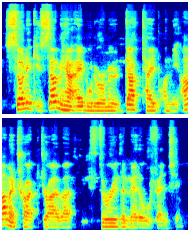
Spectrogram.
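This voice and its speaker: A man's voice: mid-range voice, a little fast, fairly bright tone. A man co-hosting a movie review show, reading trivia and goofs from his notes in a casual way and swearing offhandedly.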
